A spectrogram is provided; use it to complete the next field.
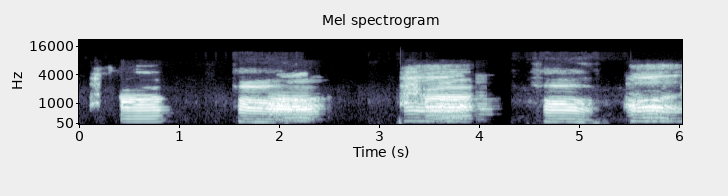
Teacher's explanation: এটা হলো হলকের মাঝখান থেকে উচ্চারণ করতে হয় খুব শক্ত করে, শক্তি দিয়ে, হা। এটা হলো পার্থক্য।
